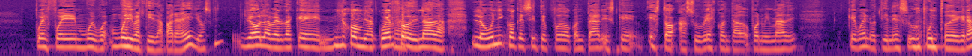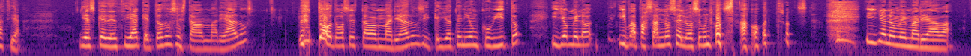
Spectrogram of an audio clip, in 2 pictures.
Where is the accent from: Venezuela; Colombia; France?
Venezuela; also born or lived in Spain; Yo en este momento soy apátrida, porque yo nací en España. Nací. Venezuela me vio crecer, me educó. Ahora estoy aquí.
